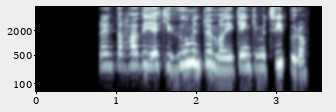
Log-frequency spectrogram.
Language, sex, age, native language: Icelandic, female, 40-49, Icelandic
